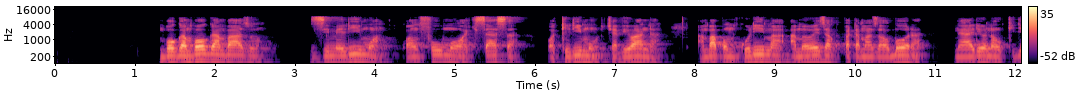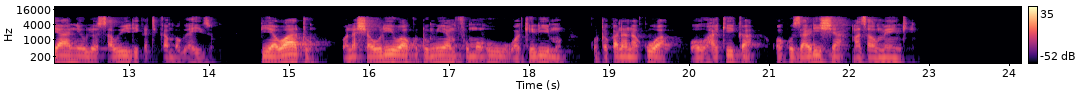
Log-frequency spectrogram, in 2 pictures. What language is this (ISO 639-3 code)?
swa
